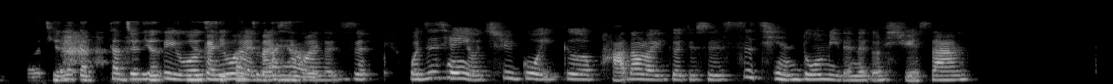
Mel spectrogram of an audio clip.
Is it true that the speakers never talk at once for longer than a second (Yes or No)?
No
